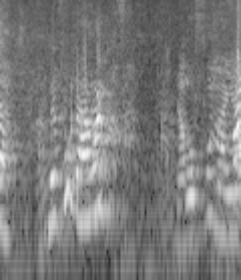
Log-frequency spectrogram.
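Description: A woman's loud, raised voice speaking in Twi, in two bursts with a short pause about halfway.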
